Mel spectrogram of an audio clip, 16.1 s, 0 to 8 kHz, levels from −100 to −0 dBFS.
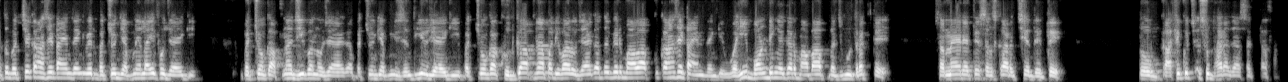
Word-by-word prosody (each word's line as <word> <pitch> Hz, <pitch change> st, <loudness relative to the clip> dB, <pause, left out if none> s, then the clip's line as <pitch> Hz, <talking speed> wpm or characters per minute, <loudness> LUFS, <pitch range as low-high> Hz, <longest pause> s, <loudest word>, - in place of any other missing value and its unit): तो 180 Hz, -, -1 dB
बच्चे 165 Hz, +3 st, 0 dB
कहाँ 190 Hz, -2 st, +1 dB
से 185 Hz, -, +1 dB
टाइम 170 Hz, -2 st, 0 dB
देंगे, 170 Hz, -1 st, +3 dB
बच्चों 150 Hz, +1 st, 0 dB
की 155 Hz, -, +1 dB
अपनी 160 Hz, +2 st, -1 dB
लाइफ 160 Hz, 0 st, +3 dB
हो 160 Hz, -, +4 dB
जाएगी। 135 Hz, -2 st, -2 dB, 0.6 s
बच्चों 150 Hz, -3 st, 0 dB
का 145 Hz, -, +2 dB
अपना 155 Hz, -, -1 dB
जीवन 150 Hz, +1 st, +3 dB
हो 135 Hz, -, 0 dB
जाएगा, 125 Hz, 0 st, -2 dB
बच्चों 145 Hz, -, -5 dB
की 145 Hz, -, +1 dB
अपनी 135 Hz, 0 st, -2 dB
ज़िंदगी 130 Hz, +5 st, 0 dB
हो 150 Hz, -, +4 dB
जाएगी, 125 Hz, -1 st, +2 dB
बच्चों 160 Hz, +5 st, -1 dB
का 160 Hz, 0 st, +3 dB
खुद 130 Hz, -3 st, +1 dB
का 180 Hz, -, +4 dB
अपना 175 Hz, 0 st, 0 dB
परिवार 165 Hz, 0 st, +3 dB
हो 150 Hz, -, +1 dB
जाएगा, 150 Hz, +5 st, 0 dB
तो 185 Hz, +1 st, -2 dB
फिर 190 Hz, 0 st, +1 dB
माँ-बाप 180 Hz, +1 st, +4 dB
को -, -, -15 dB
कहाँ 180 Hz, +1 st, 0 dB
से 195 Hz, 0 st, +2 dB
टाइम 135 Hz, -6 st, -1 dB
देंगे? 120 Hz, -3 st, -4 dB
वही 120 Hz, -, +1 dB
बॉन्डिंग 175 Hz, +2 st, +2 dB
अगर 170 Hz, 0 st, +2 dB
माँ-बाप 150 Hz, +1 st, +1 dB
मज़बूत 270 Hz, +2 st, 0 dB
रखते, 145 Hz, 0 st, -2 dB, 0.7 s
समय 140 Hz, +2 st, +2 dB
रहते 145 Hz, +1 st, -2 dB
संस्कार 140 Hz, 0 st, -1 dB
अच्छे 140 Hz, +3 st, -3 dB
देते। 195 Hz, -, 0 dB, 0.8 s
तो 135 Hz, -2 st, -1 dB
काफ़ी 125 Hz, +6 st, 0 dB
कुछ 175 Hz, +1 st, -2 dB
सुधारा 140 Hz, -2 st, -1 dB
जा 130 Hz, -1 st, -5 dB
सकता -, -, -15 dB
था। -, -, -27 dB
150 Hz, 215 wpm, -13 LUFS, 135-170 Hz, 0.8 s, हो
